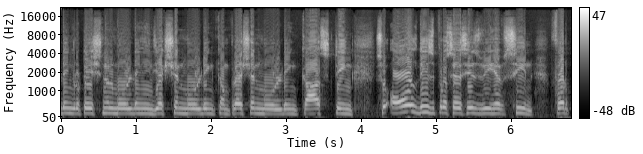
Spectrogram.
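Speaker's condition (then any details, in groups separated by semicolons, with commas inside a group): No condition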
